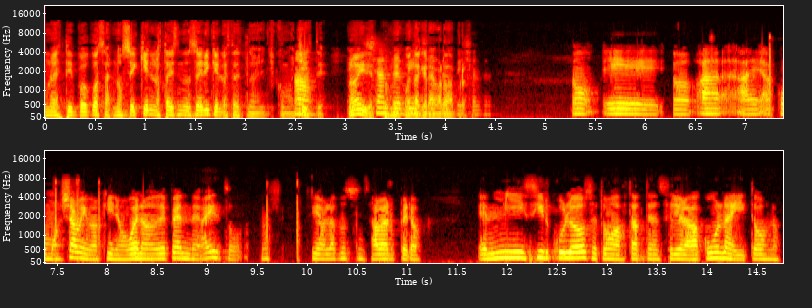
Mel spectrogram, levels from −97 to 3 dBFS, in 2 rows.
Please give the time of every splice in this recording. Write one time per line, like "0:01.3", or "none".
0:03.0
0:06.3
